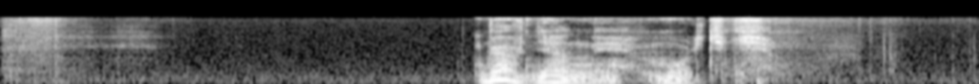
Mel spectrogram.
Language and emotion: Russian, sad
